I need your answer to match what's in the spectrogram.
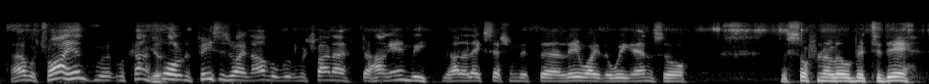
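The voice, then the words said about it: Geordie accent. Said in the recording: “That Geordi accent is music to my ears”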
